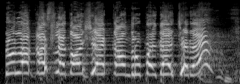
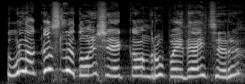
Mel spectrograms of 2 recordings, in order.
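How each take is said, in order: First: It is said in a louder voice. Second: It is said in a soft voice.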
